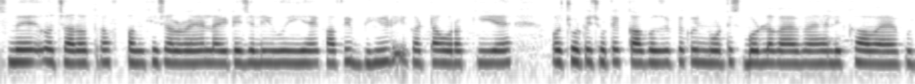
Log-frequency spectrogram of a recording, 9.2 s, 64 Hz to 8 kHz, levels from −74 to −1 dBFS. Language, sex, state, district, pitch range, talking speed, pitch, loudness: Hindi, female, Uttar Pradesh, Muzaffarnagar, 215-225 Hz, 215 wpm, 220 Hz, -28 LUFS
